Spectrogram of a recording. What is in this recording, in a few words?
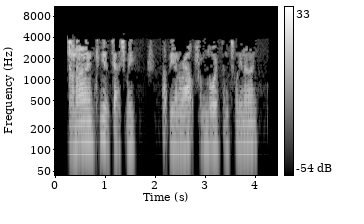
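Police Dispatch, Scanner audio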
